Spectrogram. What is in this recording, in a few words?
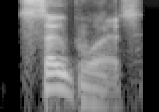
"soapwort", British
